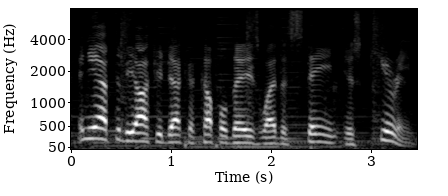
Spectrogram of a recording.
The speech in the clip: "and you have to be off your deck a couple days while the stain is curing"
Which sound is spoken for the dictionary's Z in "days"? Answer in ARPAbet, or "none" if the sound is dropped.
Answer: Z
